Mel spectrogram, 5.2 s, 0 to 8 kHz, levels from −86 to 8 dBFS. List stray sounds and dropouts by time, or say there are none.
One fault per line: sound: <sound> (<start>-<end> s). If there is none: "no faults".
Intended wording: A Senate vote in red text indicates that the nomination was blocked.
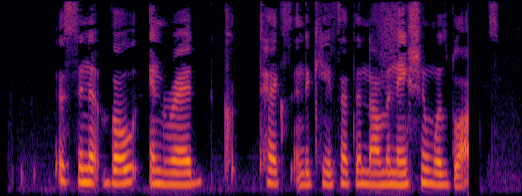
sound: dropout (4.7-4.8 s)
